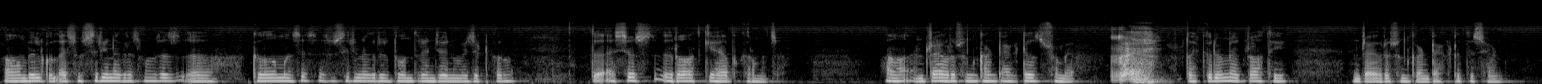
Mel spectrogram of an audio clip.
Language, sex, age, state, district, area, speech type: Kashmiri, male, 30-45, Jammu and Kashmir, Srinagar, urban, spontaneous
